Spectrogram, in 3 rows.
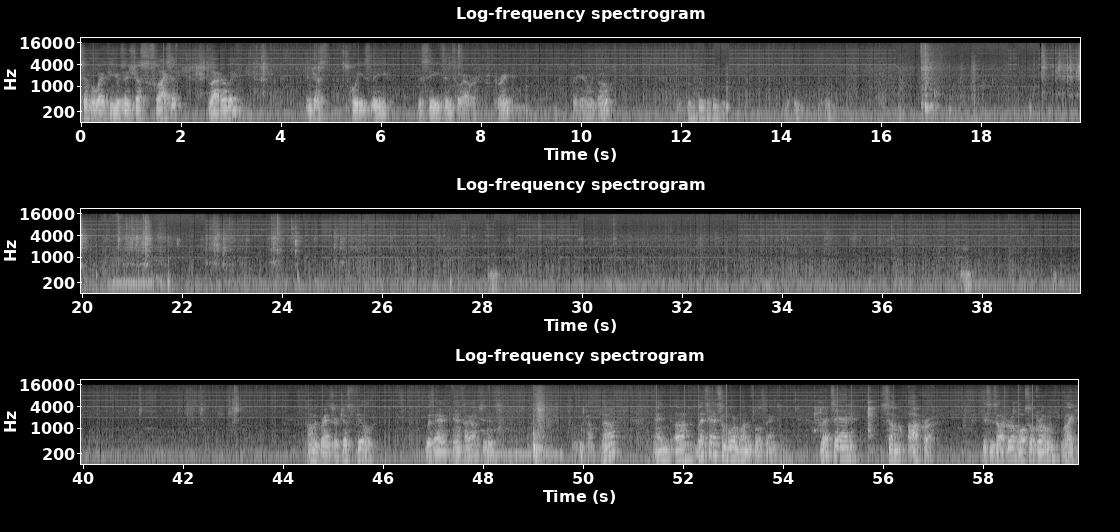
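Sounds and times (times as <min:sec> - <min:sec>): electrical hum: 0:00.0 - 0:59.9
faint high whine: 0:00.0 - 0:59.9.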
